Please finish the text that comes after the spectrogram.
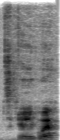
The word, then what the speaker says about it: Skagway: Skagway. Thank you, because I pronounce it wrong or 3 different ways all the time.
